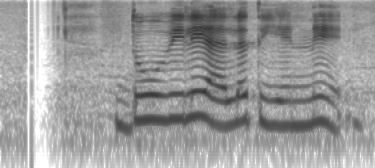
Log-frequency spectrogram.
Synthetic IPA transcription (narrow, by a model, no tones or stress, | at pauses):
d̪uːʋiliɛlːɐt̪ijenːeː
